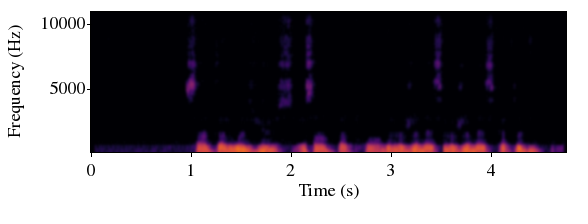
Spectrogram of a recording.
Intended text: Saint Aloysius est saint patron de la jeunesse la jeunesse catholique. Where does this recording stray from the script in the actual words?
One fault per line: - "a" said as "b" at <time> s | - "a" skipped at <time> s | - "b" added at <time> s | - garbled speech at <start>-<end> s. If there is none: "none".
none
